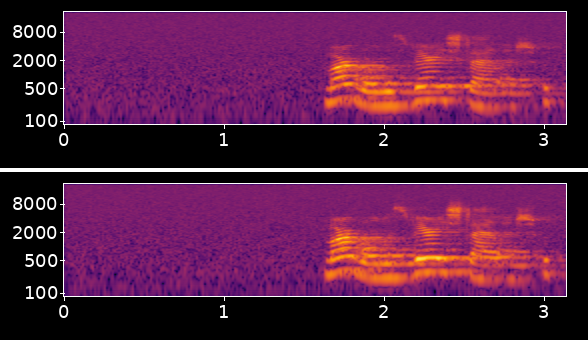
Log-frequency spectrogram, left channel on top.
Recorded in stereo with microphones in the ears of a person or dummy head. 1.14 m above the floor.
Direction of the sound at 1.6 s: Centre (ahead or behind).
